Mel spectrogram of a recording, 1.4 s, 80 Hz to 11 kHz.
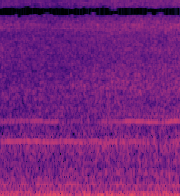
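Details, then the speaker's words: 2002 GMC Yukon XL, 5.3 Vortec V8, over 315,000 miles, original engine, fully warmed up: low even idle with steady rumble and no ticking on top; lifter tick gone once warm, normal idle. "but listen to it and it's fully warmed up the lifter tick is gone"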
